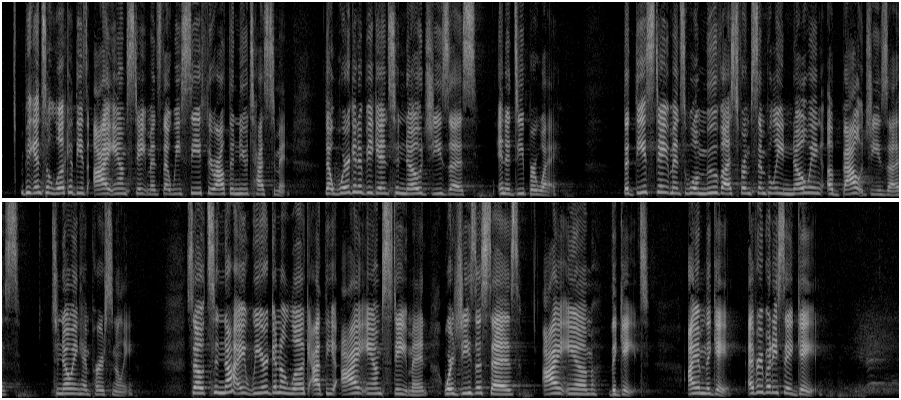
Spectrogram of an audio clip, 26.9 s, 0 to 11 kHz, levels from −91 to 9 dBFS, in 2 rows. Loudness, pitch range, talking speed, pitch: -29 LUFS, 255-315 Hz, 150 wpm, 280 Hz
